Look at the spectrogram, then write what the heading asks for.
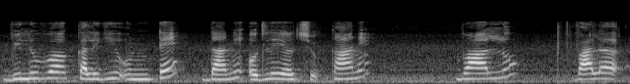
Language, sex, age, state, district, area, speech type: Telugu, female, 18-30, Telangana, Medak, rural, spontaneous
